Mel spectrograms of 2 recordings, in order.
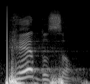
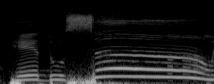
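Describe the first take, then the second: First: The stress is on the first syllable. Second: The stress is on the last syllable. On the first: The speaker calls it wrong. "Não, desculpa, tá?" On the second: The speaker calls it right. "é a sílaba que mais se estende"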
